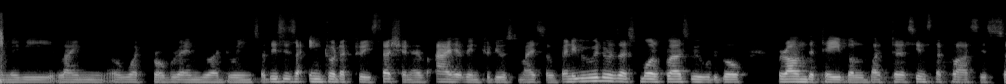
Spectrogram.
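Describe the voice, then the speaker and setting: A man's voice: fairly low pitch, darkish tone. A middle-aged man from Fiji, a university lecturer, opening an online programming class with many fillers and restarts. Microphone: video call. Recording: dull lo-fi video call audio.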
